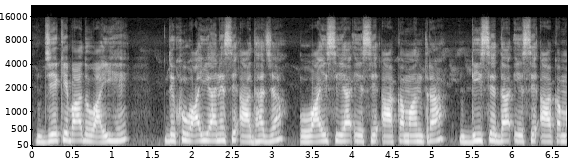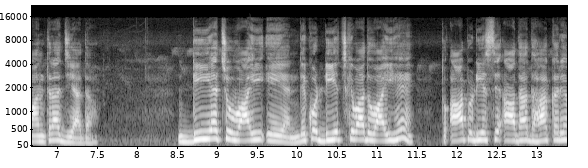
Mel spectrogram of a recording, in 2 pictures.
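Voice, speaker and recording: A man teaching a reading lesson to young learners. He reads letters out slowly, one at a time, then explains each sound in a patient, steady way. He talks straight to the children, like a classroom teacher. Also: sits high. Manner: addresses the viewers as children.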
